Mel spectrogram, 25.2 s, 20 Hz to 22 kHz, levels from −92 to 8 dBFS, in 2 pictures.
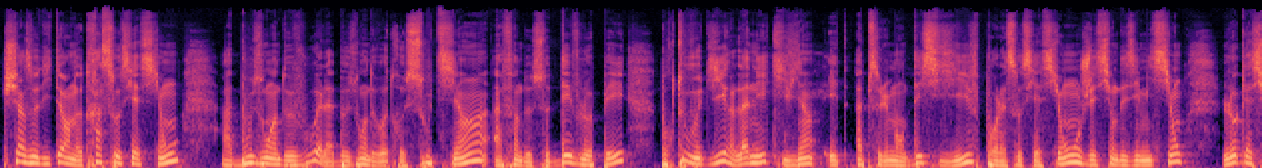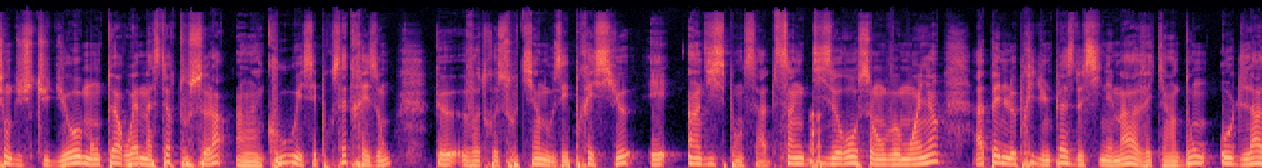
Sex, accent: male, French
